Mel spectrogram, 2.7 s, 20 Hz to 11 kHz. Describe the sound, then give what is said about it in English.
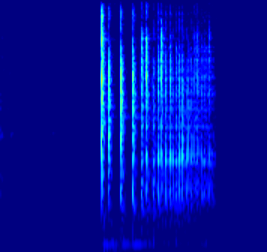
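A d20 die clatters onto a hard table, bouncing in quick, accelerating clicks that tighten into a rattle before settling after about a second. It is fairly loud, with no talking. “Once I find my d20.”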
